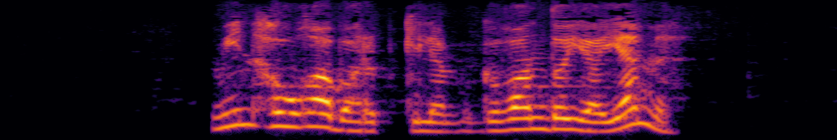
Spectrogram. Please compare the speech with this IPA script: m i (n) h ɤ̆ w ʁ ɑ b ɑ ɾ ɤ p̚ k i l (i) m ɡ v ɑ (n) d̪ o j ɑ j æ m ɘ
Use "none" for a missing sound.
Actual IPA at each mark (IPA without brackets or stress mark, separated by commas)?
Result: n, æ, n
